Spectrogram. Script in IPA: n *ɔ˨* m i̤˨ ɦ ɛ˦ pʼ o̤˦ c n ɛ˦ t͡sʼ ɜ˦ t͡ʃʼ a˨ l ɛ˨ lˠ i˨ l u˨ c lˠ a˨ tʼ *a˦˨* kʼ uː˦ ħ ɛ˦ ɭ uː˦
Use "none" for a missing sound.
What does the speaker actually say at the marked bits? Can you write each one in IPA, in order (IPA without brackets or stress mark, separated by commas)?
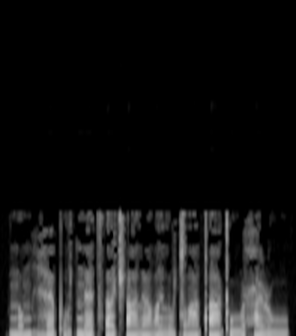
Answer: o˨, a˦˨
